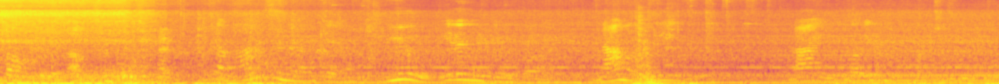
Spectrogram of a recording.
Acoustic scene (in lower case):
subway train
